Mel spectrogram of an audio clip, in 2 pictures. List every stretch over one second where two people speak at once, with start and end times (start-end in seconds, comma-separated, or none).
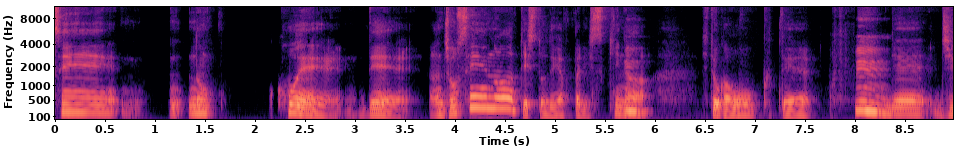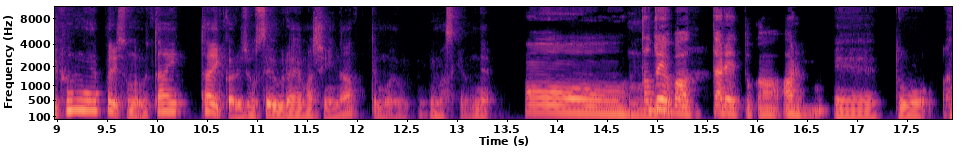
none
